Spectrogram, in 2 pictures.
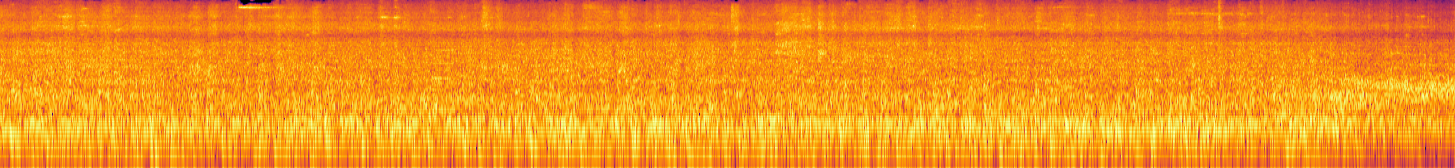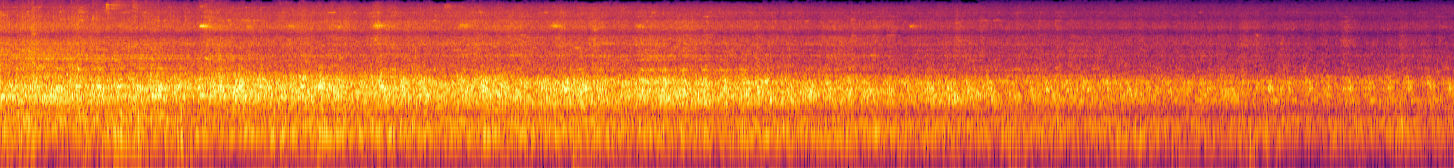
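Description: Goods train of covered boxcars rolling past at speed, the wheels rumbling and clacking over the rail joints. The noise eases off in the second half and fades as the tail of the train draws away near the end.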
